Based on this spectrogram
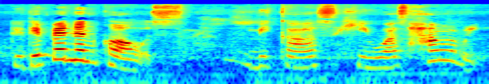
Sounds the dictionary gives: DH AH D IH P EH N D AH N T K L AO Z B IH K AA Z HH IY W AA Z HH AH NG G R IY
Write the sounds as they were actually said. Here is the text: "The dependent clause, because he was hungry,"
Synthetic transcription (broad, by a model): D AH D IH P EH N D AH N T K L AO S B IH K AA S HH IY W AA S HH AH NG G R IY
